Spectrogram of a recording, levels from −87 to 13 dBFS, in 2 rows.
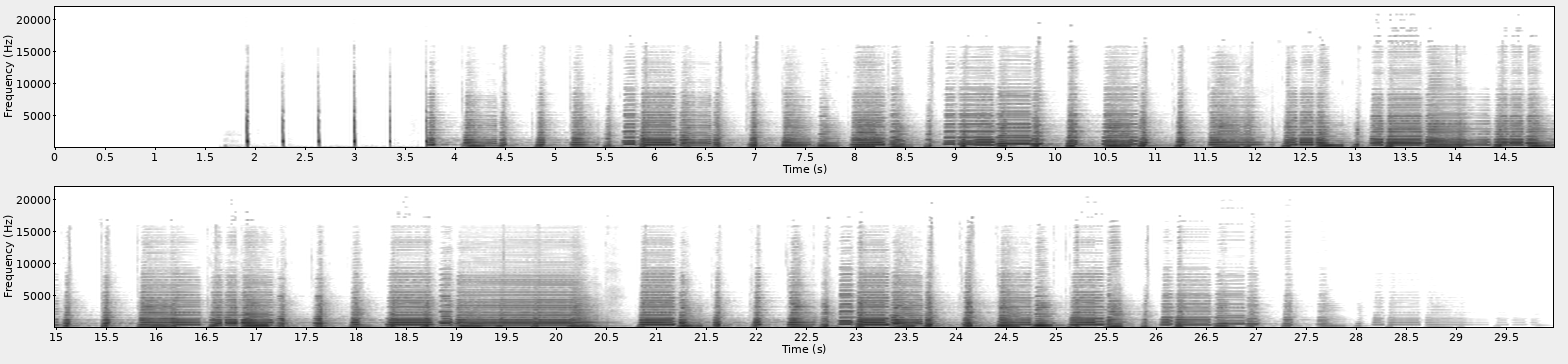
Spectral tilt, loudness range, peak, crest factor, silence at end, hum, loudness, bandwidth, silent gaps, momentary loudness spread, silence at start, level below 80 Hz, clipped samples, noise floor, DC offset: -5.5 dB/octave; 9 LU; 0 dBFS; 18 dB; 2.25 s; none; -17 LUFS; 14 kHz; none; 11 LU; 3.7 s; -46 dBFS; under 0.1%; -70 dBFS; under 0.1%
